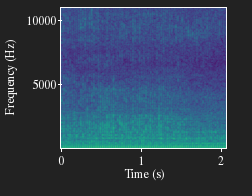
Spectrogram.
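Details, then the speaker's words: New Holland 3630 4x4 diesel tractor pulling a 7-tine cultivator at proper depth in a field: deep, steady drone holding even under load without laboring or misfiring; normal running under load. "अभी आप देखो sound सुनो, sound से ही पता चल जाएगा कि हाँ ये लोड लेके चल रहा है।"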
